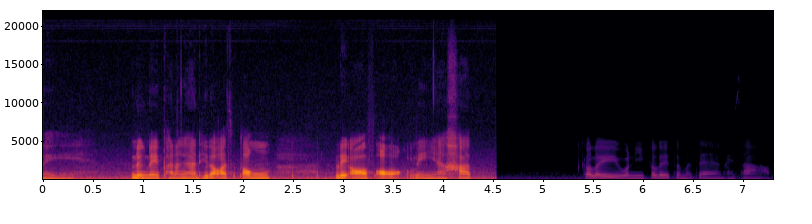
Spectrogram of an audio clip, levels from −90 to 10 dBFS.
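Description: From 1.50 to 3.74 s there's a train of clicks: around ten sharp ticks at a steady 4 per second, all much the same shape, poking up roughly 10 dB above the speech and audible in the gaps too. That kind of regular pulse is likely interference from nearby gear or a faulty connection or power supply. It sounds like a little metronome tapping over the talker.

Then from 4.53 s to the end, one channel is inverted, likely a polarity flip somewhere in one leg of the stereo path. Summed to mono, the two sides cancel: the level falls by about 32 dB, the centred voice and low end all but disappear, and you're left with a faint ghost of whatever differed between the channels.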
